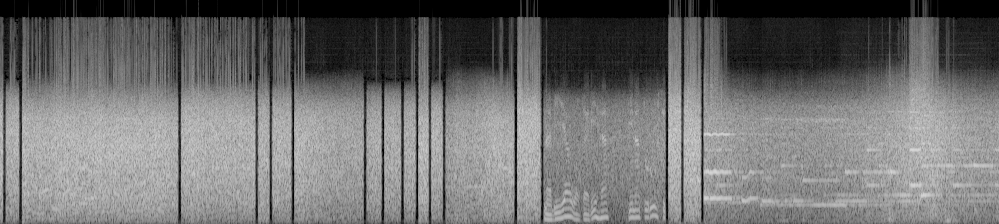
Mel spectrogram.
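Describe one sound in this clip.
Radio static hisses loudly, cutting out abruptly again and again.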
